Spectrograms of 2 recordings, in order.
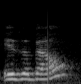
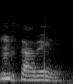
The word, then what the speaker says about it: Isabelle: it's english or spanish my name in english it's isabelle and in spanish it's isabey okay yeah but either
